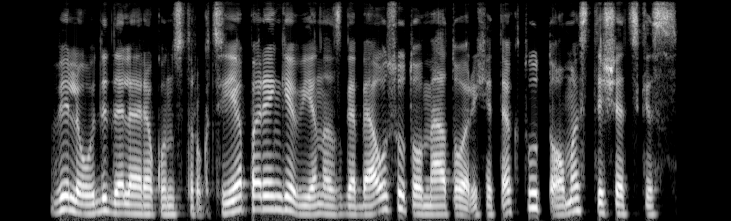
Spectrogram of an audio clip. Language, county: Lithuanian, Vilnius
